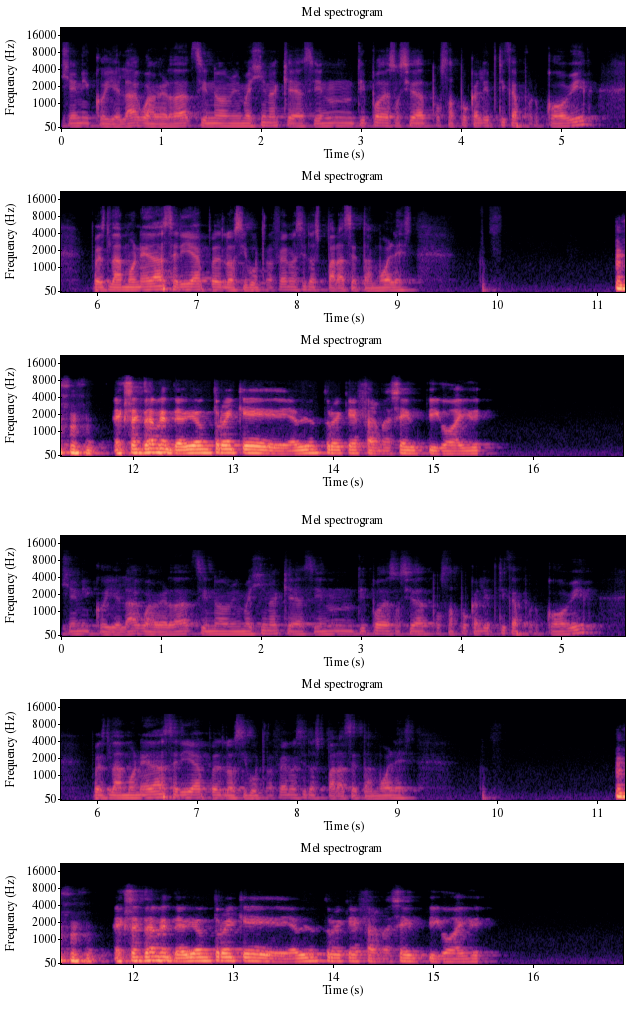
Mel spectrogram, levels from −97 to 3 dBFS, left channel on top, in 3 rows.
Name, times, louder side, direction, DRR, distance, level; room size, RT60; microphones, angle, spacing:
voice 1, 0.0-9.4, left 2 dB, 50° left, 12 dB, 1.2 m, -37 dB
voice 2, 11.2-15.5, left 3 dB, 85° left, 11 dB, 1.1 m, -22 dB
19.5 x 11.5 x 4.0 m, 0.42 s
head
